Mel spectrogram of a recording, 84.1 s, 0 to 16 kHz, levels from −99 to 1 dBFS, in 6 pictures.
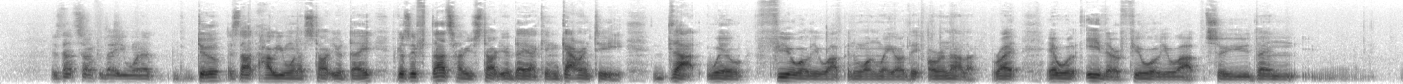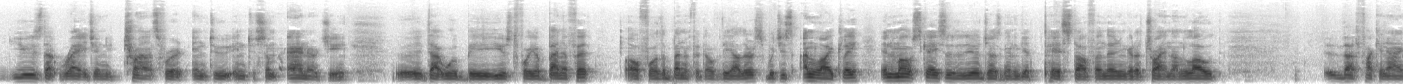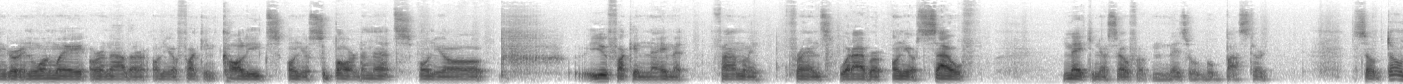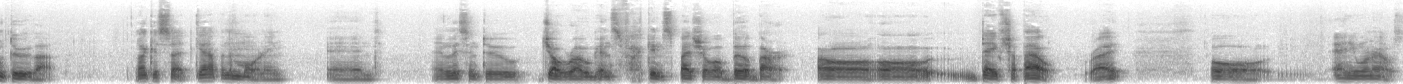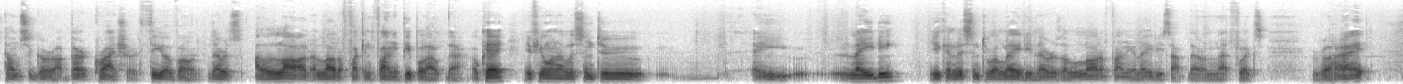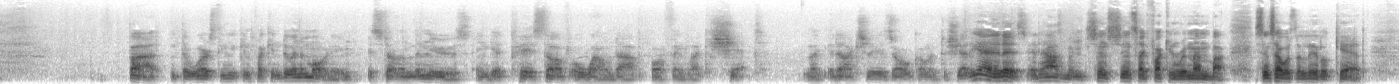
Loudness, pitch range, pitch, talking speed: -28 LUFS, 85-95 Hz, 85 Hz, 180 wpm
